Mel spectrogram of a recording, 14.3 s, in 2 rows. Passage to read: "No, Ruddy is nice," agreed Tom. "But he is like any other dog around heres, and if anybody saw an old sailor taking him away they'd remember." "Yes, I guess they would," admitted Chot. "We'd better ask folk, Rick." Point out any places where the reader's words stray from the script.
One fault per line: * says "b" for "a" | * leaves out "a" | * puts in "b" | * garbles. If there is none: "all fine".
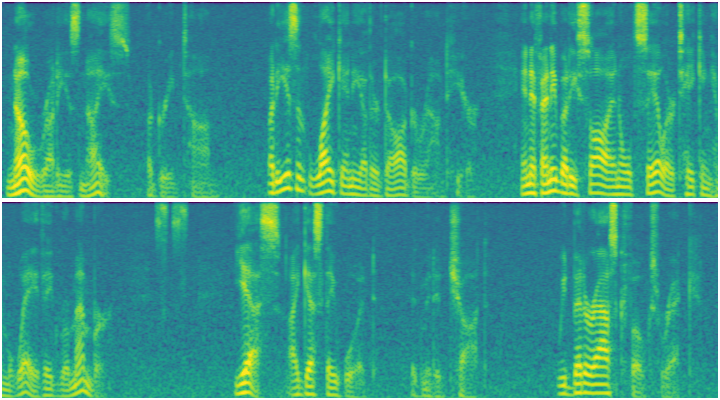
* says "isn't" for "is"
* says "here" for "heres"
* says "folks" for "folk"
